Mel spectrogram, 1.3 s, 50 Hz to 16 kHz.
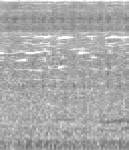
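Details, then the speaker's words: Yamaha Mio Soul GT 125, about 4–5 years old, after cleaning the CVT where sticky bosses caused a tek-tek ticking: steady low putter with no ticking from the belt drive, smooth idle; the noise is cured. "Itu dia bunyinya setelah proses pembersihan ya, langsung otomatis tidak bunyi tek tek tek tek lagi, auto sembuh."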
